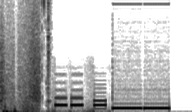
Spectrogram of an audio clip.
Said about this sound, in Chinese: 好像没在，看来他不在，我给他打个电话。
